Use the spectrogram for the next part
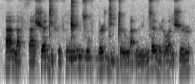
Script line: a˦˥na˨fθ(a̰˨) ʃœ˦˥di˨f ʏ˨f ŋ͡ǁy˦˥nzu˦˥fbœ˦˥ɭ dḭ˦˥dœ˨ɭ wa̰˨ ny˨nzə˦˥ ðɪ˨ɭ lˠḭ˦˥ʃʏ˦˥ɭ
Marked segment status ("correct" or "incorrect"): incorrect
